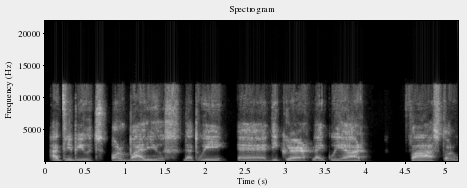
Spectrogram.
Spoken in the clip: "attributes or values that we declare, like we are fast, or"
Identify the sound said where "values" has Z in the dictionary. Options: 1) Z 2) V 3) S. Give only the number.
3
